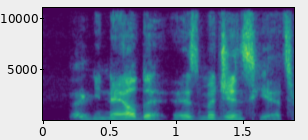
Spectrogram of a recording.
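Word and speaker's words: Mlodzinski: and carmen maginski you nailed it it is maginski that's right let's go now spell it look at me look at me keep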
